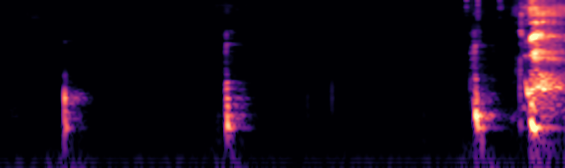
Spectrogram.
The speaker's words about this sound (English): I am sneezing a lot today. Anyway, sorry, go on ahead. Seasonal allergies.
